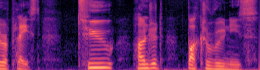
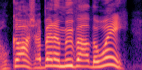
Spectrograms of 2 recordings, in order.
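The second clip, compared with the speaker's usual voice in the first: higher, louder, mildly panicked self-quote; mock alarm; 7 semitones higher, 5 dB louder, faster than usual. Driver to himself as police appear behind, mock alarm. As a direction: act out a flustered realisation. Acting out reaction to police lights.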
